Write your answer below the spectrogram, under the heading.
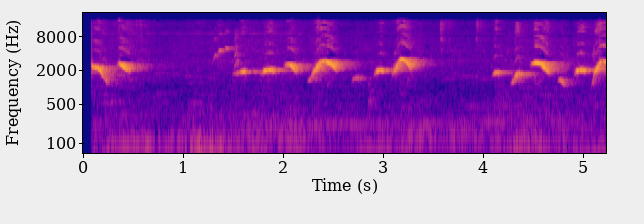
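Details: White-rumped shama of the Medan type singing: clear whistled phrases of rising and falling slurred notes around the upper middle register, delivered in a steady run with short pauses, plus a faint low hum underneath.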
